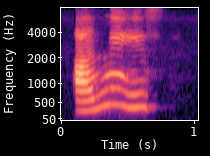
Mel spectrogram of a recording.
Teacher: Anís tiene fuerza de voz en la última sílaba y termina en S, se tilda. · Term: oxítonas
